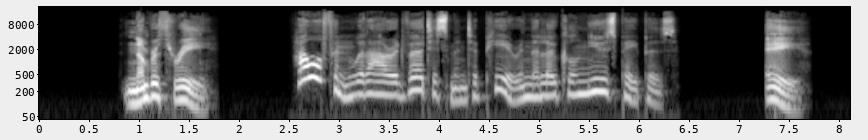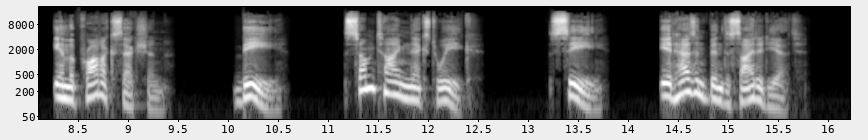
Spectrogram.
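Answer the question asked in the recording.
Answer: C: It hasn't been decided yet.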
